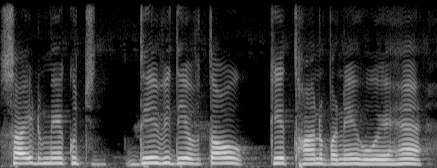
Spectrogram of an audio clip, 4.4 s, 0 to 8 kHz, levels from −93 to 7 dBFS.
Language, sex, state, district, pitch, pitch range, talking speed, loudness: Hindi, male, Uttar Pradesh, Shamli, 235 Hz, 215-245 Hz, 135 wpm, -16 LUFS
